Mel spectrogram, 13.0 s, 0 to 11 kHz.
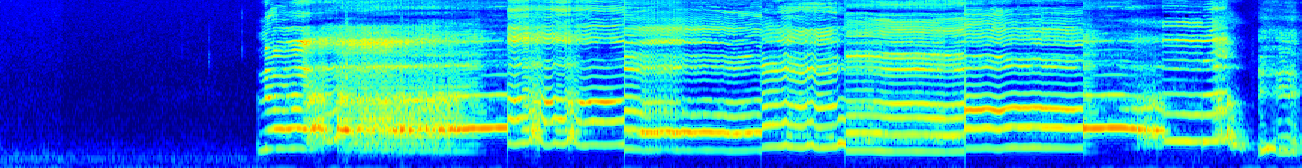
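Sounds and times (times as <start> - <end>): man wailing: 2.6 - 13.0.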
